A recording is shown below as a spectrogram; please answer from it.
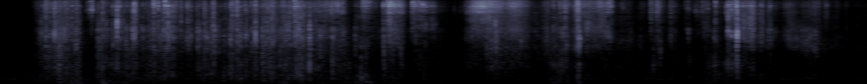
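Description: Clear plastic zip-top bag crinkling and rustling as it is handled and opened and paper cards are drawn out of it: a dense run of crackles with a short lull about halfway and a sharper crack near the end.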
